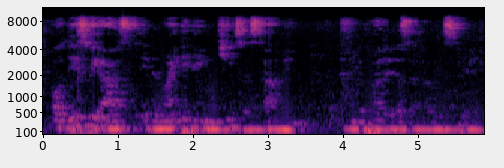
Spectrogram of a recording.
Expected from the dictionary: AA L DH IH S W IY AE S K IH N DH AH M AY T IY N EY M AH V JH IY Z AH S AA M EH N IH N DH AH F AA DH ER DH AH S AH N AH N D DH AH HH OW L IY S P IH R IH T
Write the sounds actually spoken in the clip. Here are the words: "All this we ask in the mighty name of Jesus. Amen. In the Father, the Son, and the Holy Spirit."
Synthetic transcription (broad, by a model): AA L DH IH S W IY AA S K IH N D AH M AY T IY N EY M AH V JH IY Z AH S AA M EH N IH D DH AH F AA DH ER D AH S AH L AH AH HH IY S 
